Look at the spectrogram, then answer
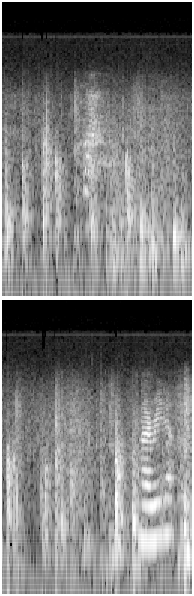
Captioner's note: sighing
